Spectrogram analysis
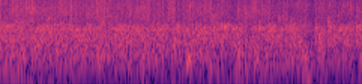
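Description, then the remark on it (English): An audience applauds steadily for a woman who has just spoken, a dense wash of many hands clapping at once, loud and sustained with no voices standing out. “I think she deserves a round of applause.”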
